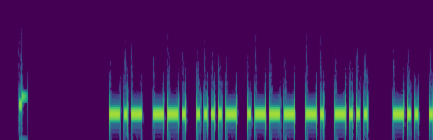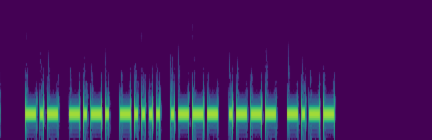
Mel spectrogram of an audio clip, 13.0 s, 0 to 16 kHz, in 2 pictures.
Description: Morse code, heard as a keyed tone, about 21 wpm, 700 Hz. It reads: KG4JNB DE KC6JJY
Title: USA Callsign DE Callsign 22wpm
